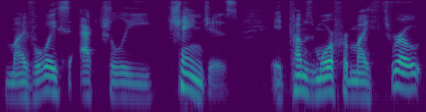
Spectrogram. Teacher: my voice actually changes it comes more from my throat and less from my diaphragm and you can actually hear a little more vocal fry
